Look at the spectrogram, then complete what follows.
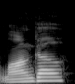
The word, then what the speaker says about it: Longo: we're live um how do you say your last name is it longo yeah correct cool i just want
